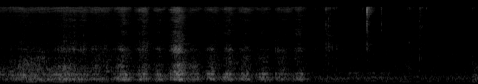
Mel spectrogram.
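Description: A green pencil writes and scratches across white lined paper in an open ring binder resting flat on a table. A soft, continuous scratchy rustle runs through the first three seconds, with bright friction and a faint steady hum underneath. It thins out after that, broken by a few sharper clicks near the end.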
